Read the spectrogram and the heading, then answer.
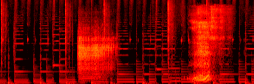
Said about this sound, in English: what was that? What was I think she farted.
